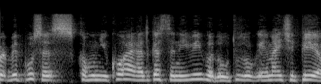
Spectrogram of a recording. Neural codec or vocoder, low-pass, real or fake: codec, 16 kHz in and 24 kHz out, 0.4 kbps, LongCat-Audio-Codec, fine tuned four codebook decoder; 10.8 kHz; fake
